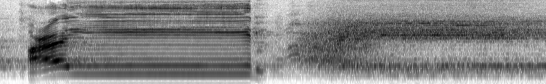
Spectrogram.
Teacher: عین اور حا یہ حلق کے درمیانے حصے سے ادا ہوتا ہے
